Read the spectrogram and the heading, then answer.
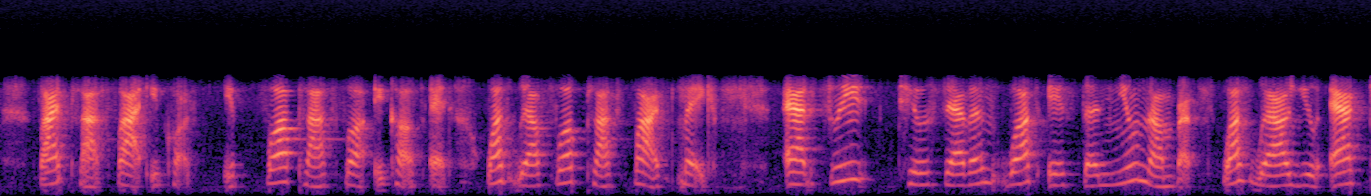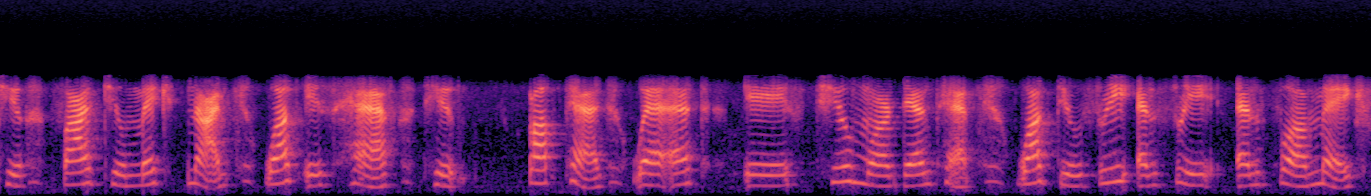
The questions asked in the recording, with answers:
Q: What will 4 + 5 make?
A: 4 and 5 make 9

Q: What will you add to 5 to make 9?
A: 5, 6, 7, 8, 9, and 4 more.

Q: What is half to of 10?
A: 5 is half of 10, because 5 + 5 = 10.

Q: What is 2 more than 10?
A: 10, 11, 12.

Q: What do 3 and 3 and 4 make?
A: 3 and 3 make 6. 6 and 4 more make 10.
